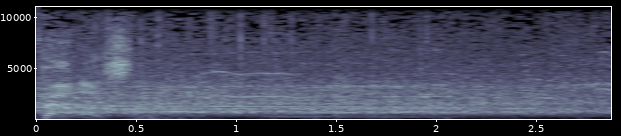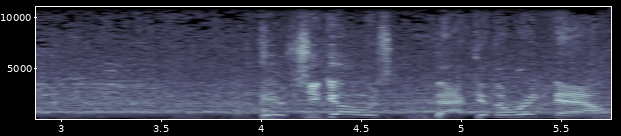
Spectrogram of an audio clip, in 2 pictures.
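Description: A crowd cheers and roars loudly in a large arena.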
